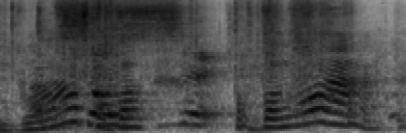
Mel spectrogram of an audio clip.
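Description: A person's excited vocal exclamation of delight, in two drawn-out swoops of rising and falling pitch.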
